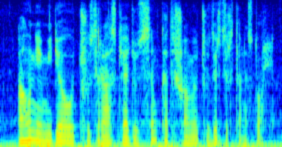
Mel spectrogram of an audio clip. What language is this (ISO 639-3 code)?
amh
